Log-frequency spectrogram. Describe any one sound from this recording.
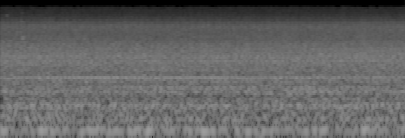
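Train wheels roll and clatter along the rails.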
